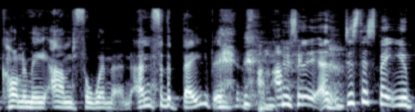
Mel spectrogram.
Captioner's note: laughs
